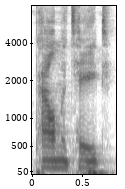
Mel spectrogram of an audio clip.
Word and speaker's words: palmitate: is palmitic acid or palmitate there you just pronounce the ending in ate when it's deprotonated as they routinely are in aqueous solution so palmitic acid is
